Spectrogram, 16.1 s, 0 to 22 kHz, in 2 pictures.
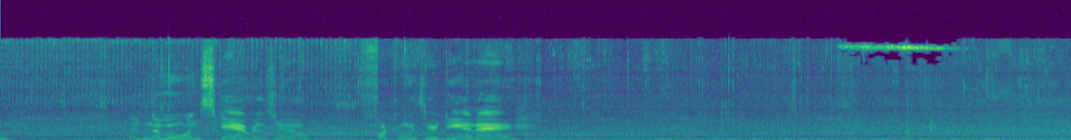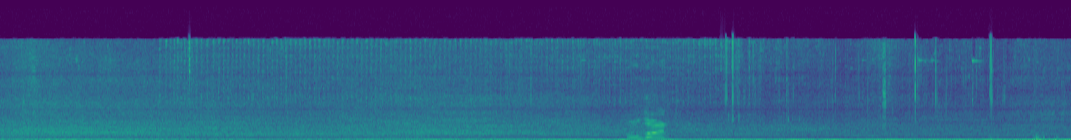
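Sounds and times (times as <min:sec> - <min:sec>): cars driving past: 0:00.0 - 0:16.0.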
